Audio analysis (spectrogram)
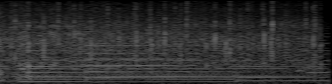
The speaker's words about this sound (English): No, those of you who don't have it, you are the ones who are not clapping because you don't know what is in the book. You, even if you don't know, just clap.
